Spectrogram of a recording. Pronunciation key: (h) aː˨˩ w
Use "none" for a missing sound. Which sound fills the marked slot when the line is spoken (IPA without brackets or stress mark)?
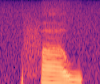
f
